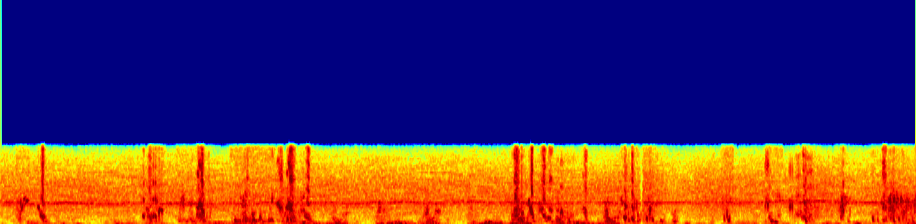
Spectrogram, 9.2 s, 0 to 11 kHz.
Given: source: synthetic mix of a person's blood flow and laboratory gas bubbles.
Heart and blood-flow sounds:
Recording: Doppler ultrasound of blood flow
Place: precordium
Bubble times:
0.00-0.02 s: bubbles
0.14-0.30 s: bubbles
0.35-0.51 s: bubbles
1.40-1.66 s: bubbles
1.75-2.11 s: bubbles
2.28-3.15 s: bubbles
5.08-5.76 s: bubbles
5.81-5.89 s: bubbles
6.20-6.67 s: bubbles
6.70-6.80 s: bubbles
7.20-7.33 s: bubbles
7.64-7.83 s: bubbles
7.87-8.23 s: bubbles
8.37-8.53 s: bubbles
8.71-9.16 s: bubbles
From the record:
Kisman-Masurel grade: 332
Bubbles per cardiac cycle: rolling drumbeat, 9 or more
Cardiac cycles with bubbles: 50 to 99%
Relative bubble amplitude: moderate (0.250 to 0.450)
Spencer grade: 3 (all of the cardiac periods contain showers or single bubble signals, but not dominating or overriding the cardiac motion signals)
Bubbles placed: anywhere in the cardiac cycle

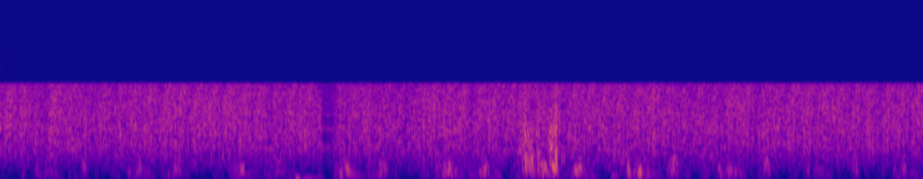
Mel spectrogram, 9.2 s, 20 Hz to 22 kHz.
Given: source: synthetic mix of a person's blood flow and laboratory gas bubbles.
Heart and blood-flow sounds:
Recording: Doppler ultrasound of blood flow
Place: precordium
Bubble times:
5.19-5.68 s: bubbles
From the record:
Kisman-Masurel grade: 213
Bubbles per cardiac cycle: several, 3 to 8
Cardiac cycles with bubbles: 1 to 10%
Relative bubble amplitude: loud (0.450 to 0.775)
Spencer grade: 1 (occasional bubble signal discernible with the cardiac motion signal, with majority of cardiac periods free of bubbles)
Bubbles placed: anywhere in the cardiac cycle

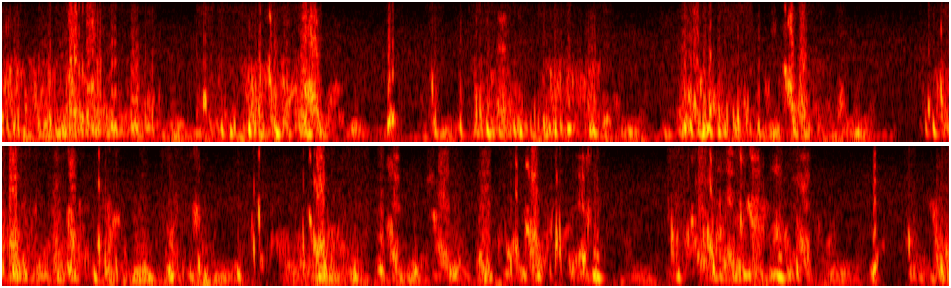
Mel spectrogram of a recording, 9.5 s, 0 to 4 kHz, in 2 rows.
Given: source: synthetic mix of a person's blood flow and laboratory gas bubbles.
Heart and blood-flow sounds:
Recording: Doppler ultrasound of blood flow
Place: precordium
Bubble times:
0.00-0.80 s: bubbles
0.97-1.73 s: bubbles
1.90-2.01 s: bubbles
2.11-2.23 s: bubbles
2.26-3.07 s: bubbles
3.28-4.13 s: bubbles
4.16-4.23 s: bubbles
4.58-5.36 s: bubbles
5.53-5.78 s: bubbles
5.89-6.77 s: bubbles
6.86-7.78 s: bubbles
8.06-8.85 s: bubbles
9.05-9.15 s: bubbles
9.24-9.48 s: bubbles
From the record:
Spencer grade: 4 (maximum detectable bubble signal sounding continuously throughout systole and diastole of every cardiac period, and overriding the amplitude of the normal cardiac signals)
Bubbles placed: only in the low amplitude regions of the cardiac cycle

